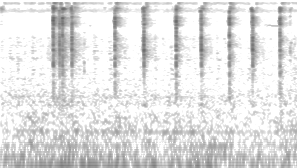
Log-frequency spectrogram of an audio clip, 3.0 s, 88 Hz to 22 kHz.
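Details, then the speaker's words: 1995 BMW E36 325i automatic transmission solenoid bench-tested on a battery: sharp, crisp, firm clicks about three a second; healthy new solenoid with stronger action than the old one removed from the car. "so this one is a really strong action and this is the one that was in the car now I hear it moving but it is not as strong as an of an action as the other one"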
